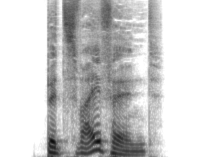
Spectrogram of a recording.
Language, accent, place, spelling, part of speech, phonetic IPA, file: German, Germany, Berlin, bezweifelnd, verb, [bəˈt͡svaɪ̯fl̩nt], De-bezweifelnd.ogg
- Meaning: present participle of bezweifeln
